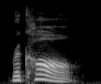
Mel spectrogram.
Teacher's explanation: the dark part is made with the back of the tongue as the jaw closes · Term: dark L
